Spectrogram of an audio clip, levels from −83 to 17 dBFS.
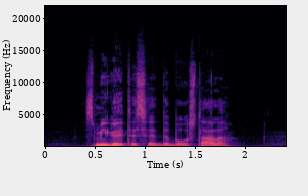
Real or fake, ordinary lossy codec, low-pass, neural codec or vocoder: real; none; 19.8 kHz; none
